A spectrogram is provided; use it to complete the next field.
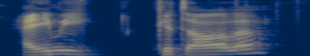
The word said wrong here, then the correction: amygdala: Amy Gidala? Is that how how do you say it, Sean? Oh, amygdala. Oh, is that okay? Even yeah, if, as in the bit of the brain.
